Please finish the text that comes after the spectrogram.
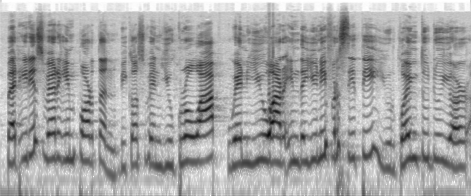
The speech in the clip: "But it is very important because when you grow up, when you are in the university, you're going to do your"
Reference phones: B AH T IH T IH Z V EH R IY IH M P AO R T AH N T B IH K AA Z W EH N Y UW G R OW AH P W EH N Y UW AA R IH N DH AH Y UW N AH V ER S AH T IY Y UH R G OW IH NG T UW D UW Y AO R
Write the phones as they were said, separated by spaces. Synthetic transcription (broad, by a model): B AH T IH T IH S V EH R IY IH M P AO R T AH N T B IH K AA S W EH N Y UW G R OW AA P W EH N Y UW AA R IH N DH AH Y UW N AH F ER S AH T IY Y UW R G OW IH NG T UW D UW Y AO R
